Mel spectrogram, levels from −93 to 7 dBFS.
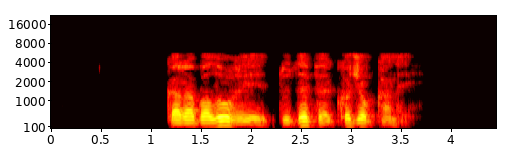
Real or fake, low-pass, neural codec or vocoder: real; 5.4 kHz; none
